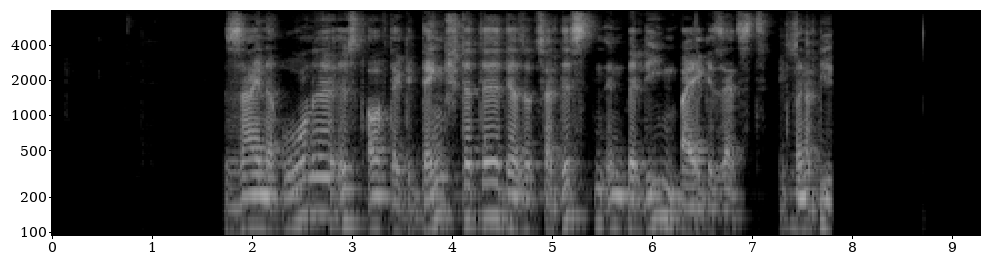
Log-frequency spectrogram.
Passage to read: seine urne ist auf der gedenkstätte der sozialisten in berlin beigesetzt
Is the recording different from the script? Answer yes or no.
yes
